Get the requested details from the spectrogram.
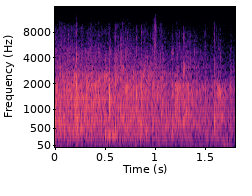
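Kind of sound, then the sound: crowd, audience applause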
